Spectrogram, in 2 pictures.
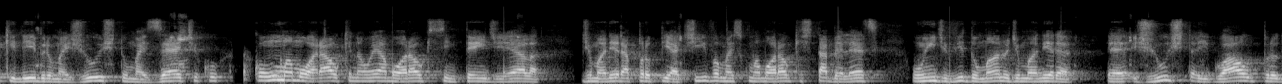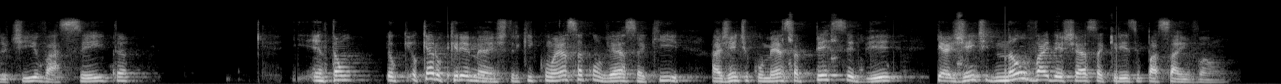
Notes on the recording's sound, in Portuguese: Um bate papo realizado em uma live no instagram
